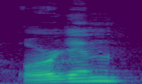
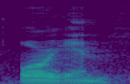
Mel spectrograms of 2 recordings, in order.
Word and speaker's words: Oregon: And then in the great state of Oregon. Yeah, Oregon. Such a weird state to say, Oregon. I think it's like Oregon, not Oregon.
